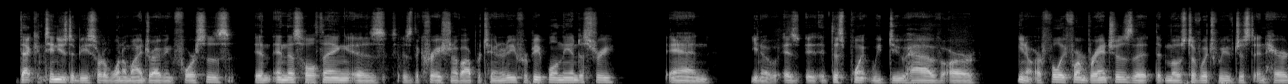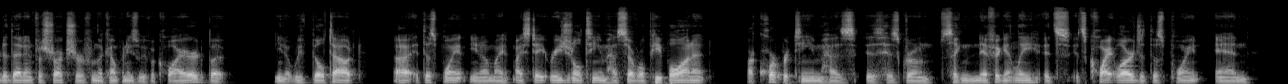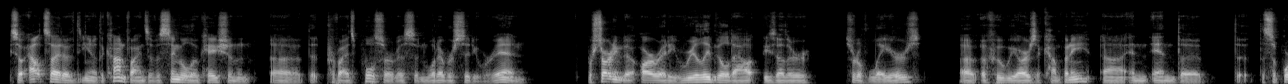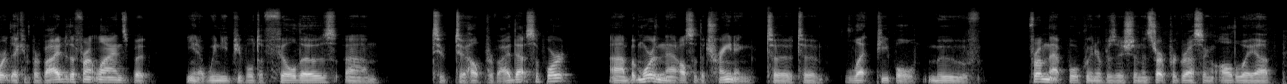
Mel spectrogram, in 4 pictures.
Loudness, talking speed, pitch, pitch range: -21 LUFS, 225 wpm, 90 Hz, 85-100 Hz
